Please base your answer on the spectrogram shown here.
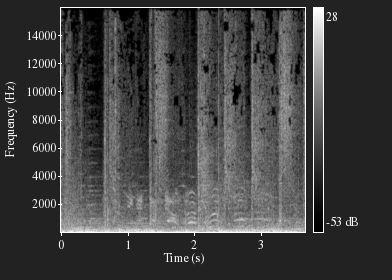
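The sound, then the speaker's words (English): Shotgun fire in the sci-fi video game Starfield: several loud, booming blasts at uneven intervals over a constant din of game action. “the shooting looks solid. Shotgunning. Space P90, yeah.”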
